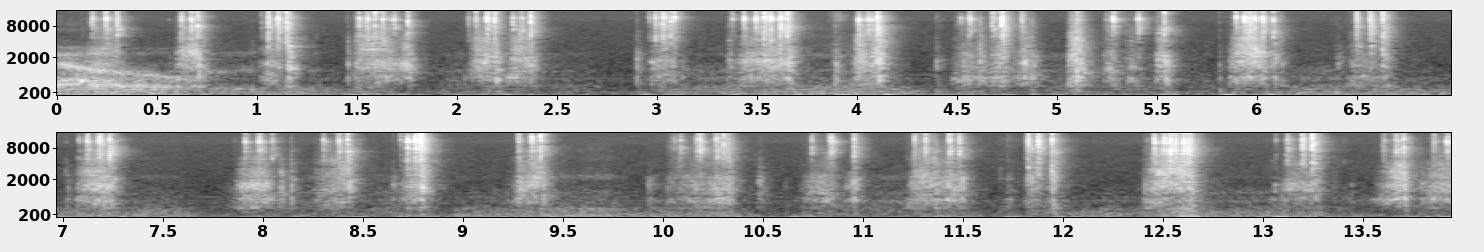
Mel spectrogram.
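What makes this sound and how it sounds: Fingertips push and slide the solid yellow, red and blue plastic tiles of a handheld Giiker Super Slide electronic puzzle, which has a small LED screen, buttons and a hard plastic frame. The tiles click against each other and the frame in a quick, uneven run of short, bright plastic clicks with almost no ring. Faint sliding noise fills the gaps between clicks.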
